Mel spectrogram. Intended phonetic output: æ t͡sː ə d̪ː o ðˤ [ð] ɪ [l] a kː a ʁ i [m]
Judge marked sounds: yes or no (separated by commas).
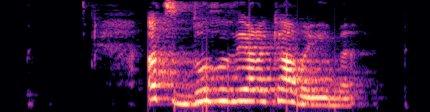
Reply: yes, no, yes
